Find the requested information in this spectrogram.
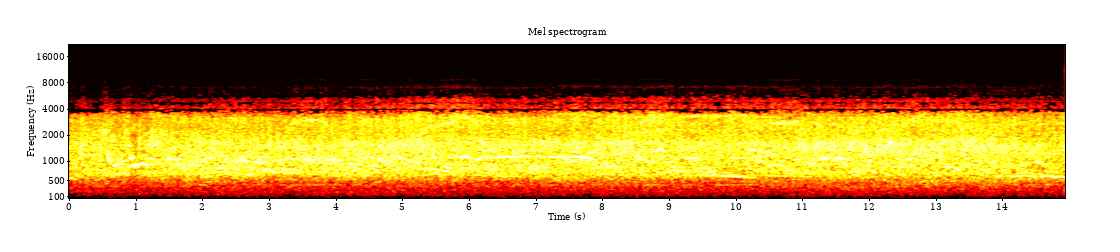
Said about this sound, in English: Fans are standing here applauding Nolan Ryan as he comes on to hit.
